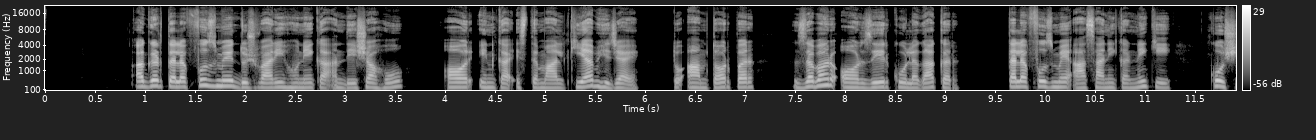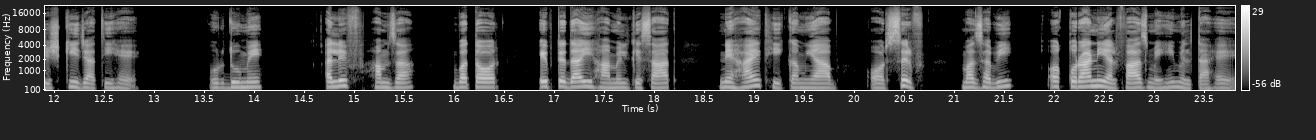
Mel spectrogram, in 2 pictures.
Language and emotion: Urdu, neutral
